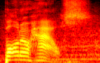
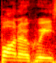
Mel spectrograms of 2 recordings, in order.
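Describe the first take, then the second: First: The surname sounds like the word 'house'. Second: The surname does not sound like 'house'. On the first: The speaker calls it right. "It's Bono House" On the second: The speaker calls it wrong. "It's not Bono Huis"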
